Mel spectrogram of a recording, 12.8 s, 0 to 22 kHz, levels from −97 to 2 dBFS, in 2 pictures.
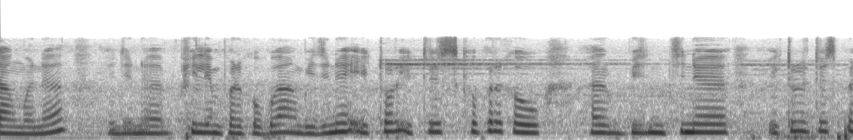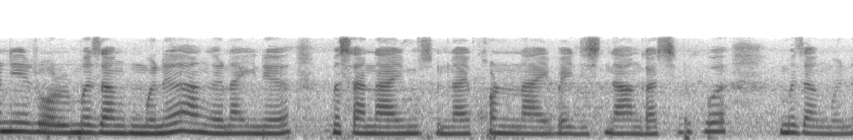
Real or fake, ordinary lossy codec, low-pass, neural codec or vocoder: real; none; 7.2 kHz; none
